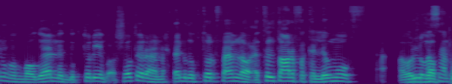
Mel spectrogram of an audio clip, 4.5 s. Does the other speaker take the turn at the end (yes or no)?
yes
